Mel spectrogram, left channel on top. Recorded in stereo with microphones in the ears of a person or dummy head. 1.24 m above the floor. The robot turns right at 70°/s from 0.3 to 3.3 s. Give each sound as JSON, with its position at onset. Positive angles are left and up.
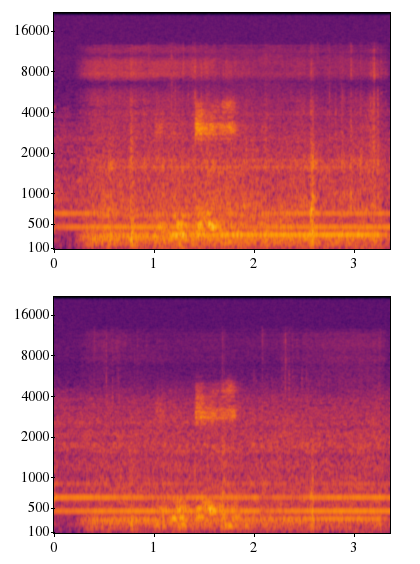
{"t": 0.9, "sound": "a squeak", "azimuth_deg": 90, "distance_m": 1.7}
